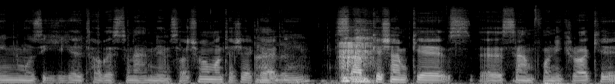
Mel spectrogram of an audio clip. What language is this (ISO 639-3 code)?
fas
